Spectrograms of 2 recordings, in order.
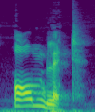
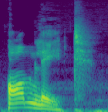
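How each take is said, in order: First: The last syllable sounds like a short 'lit'. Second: The last syllable sounds like 'late'. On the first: The speaker calls it right. "The word should be omelette, omelette, not late" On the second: The speaker calls it wrong. "We say omelette"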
